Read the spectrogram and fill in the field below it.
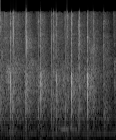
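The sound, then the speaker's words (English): Audience applause: a patter of crisp, sharp hand claps, with a few louder claps landing in a fairly steady beat over the softer clapping throughout. “I want to give Yancey a round of applause.”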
